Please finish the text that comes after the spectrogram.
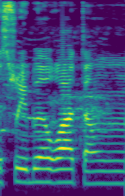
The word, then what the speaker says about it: صبغة: Pronounce sad with thicker voice because it is from mustaliya letters, and do qalqala in ba because ba is from qalqala letters.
